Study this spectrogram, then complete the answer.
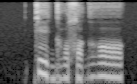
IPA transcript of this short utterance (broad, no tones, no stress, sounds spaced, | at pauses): k e ɡʱ u sˤ ʊ ɡʱ ɔ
